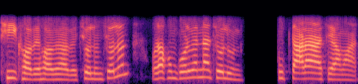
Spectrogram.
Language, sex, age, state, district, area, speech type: Bengali, female, 18-30, West Bengal, Darjeeling, rural, conversation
